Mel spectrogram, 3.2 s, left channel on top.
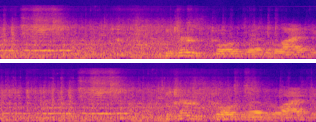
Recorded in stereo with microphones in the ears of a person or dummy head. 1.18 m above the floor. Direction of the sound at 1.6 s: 15° right (ahead or behind).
